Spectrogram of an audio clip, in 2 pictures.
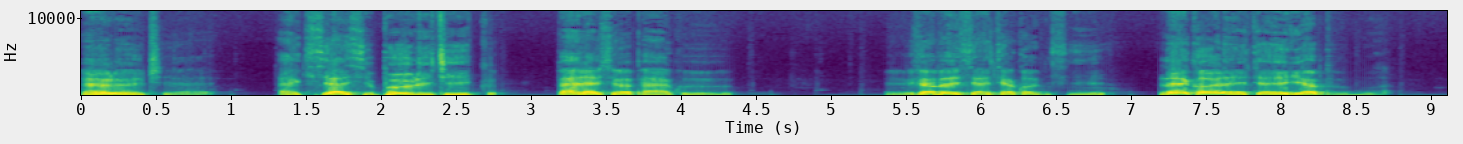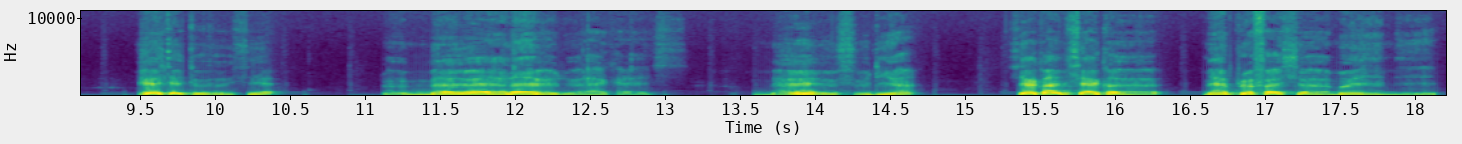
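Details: Deaf man who lip-reads, with hearing loss from a childhood illness, who says his voice is not normal because of it; speaking French; deaf speech.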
